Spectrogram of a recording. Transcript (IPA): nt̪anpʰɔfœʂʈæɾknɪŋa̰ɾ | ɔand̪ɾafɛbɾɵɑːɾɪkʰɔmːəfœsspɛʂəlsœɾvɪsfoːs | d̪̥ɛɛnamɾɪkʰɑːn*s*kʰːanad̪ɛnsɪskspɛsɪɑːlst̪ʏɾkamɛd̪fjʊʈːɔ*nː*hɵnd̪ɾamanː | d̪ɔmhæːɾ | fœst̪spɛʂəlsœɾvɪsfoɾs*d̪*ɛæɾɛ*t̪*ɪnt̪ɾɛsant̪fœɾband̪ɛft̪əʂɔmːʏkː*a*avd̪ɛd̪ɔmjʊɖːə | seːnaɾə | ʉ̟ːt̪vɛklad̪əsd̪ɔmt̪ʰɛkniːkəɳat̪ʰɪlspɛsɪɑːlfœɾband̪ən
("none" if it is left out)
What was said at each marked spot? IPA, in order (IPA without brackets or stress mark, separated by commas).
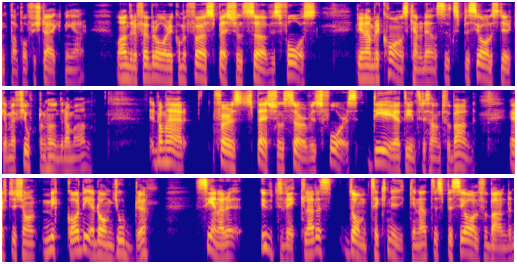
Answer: s, n, d̪, t̪, ə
